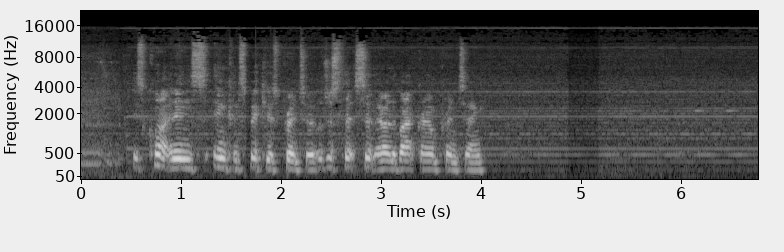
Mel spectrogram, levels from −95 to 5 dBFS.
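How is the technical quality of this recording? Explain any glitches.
The recording has two kinds of glitch, each occurring twice: brief level drops and isolated clicks.

From 1.65 to 1.75 s and again from 4.87 to 5.18 s, the level sags by about 6 dB and then recovers. This is one channel dropping out, most likely because one side of the stereo feed was briefly lost before the mono fold-down. What both channels shared halves in amplitude, and anything unique to the missing side vanishes. Unlike a fade or a gain ride, the drop is abrupt at both edges.

At 1.90 s and 5.77 s there is a single sharp click, heard as a thin vertical line across the spectrum. These are dropped samples, likely a fraction of a millisecond lost from the stream, so the waveform jumps straight to a later value. The gap is far too short to remove any audible sound, which separates it from a dropout. It also lacks the level change of the channel loss.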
